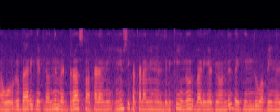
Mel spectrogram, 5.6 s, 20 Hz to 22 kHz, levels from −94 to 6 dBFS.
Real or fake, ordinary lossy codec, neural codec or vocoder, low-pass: real; MP3, 64 kbps; none; 7.2 kHz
